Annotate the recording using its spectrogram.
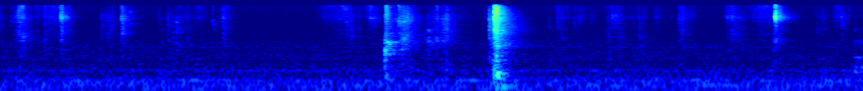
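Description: Trading cards handled on a tabletop: a few soft clicks and taps, the loudest about three and a half seconds in, over a low steady hum.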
